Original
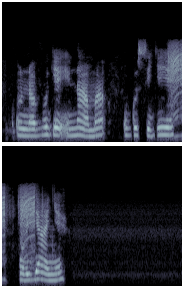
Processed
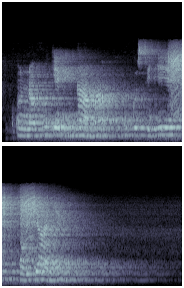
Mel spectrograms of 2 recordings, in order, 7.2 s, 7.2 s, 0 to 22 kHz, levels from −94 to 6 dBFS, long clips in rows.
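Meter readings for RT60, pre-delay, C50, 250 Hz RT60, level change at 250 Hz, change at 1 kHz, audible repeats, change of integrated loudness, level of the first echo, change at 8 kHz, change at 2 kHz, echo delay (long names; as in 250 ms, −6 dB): 2.9 s, 4 ms, 2.0 dB, 3.6 s, +1.0 dB, +10.5 dB, 2, +7.5 dB, −8.0 dB, can't be measured, +9.0 dB, 132 ms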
